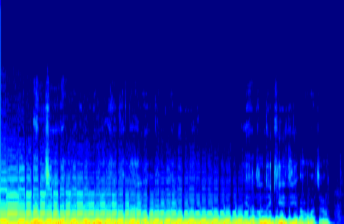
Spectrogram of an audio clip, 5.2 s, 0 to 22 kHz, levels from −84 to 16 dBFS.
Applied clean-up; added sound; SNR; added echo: neural mask model RNNoise.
